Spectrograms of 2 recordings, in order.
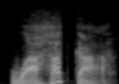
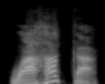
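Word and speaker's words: Oaxaca: The same with Texas Teas or Wajaka. Wajaka. Especially in Mexico, there are many place names that are spelled with an X but is pronounced like an H in English.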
